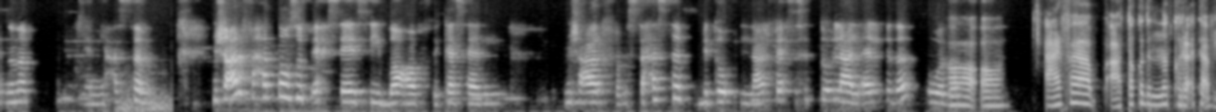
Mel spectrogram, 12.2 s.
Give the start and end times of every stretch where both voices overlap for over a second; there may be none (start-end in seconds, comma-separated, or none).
none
